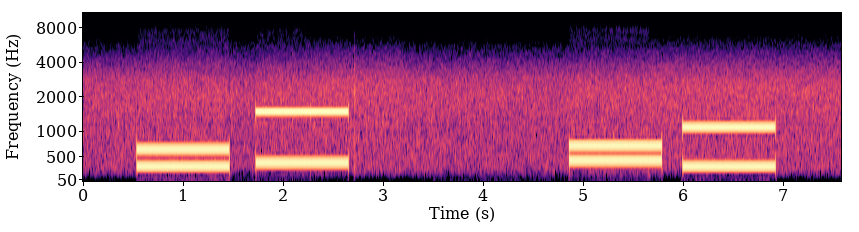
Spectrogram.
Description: Aircraft SELCAL, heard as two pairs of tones. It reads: AH-CS DJ-AP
